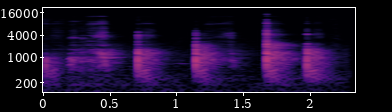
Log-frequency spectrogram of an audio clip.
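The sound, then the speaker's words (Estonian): Scratchy strokes of pens as students scribble notes on paper during a theology lecture, a quick series of about five rasping bursts with sharp starts, with no voices present. “no nüüd te püüate kribada, eks ole, praegult seda kõike.”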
